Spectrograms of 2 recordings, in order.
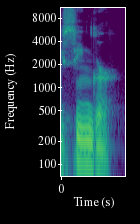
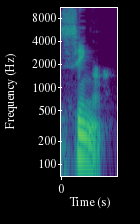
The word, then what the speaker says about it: singer: r together hanger hanger there's no G sound I cannot say hanger I cannot say singer it's hanger and singer example he has hangers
